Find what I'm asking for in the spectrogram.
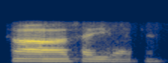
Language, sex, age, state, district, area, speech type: Hindi, male, 30-45, Madhya Pradesh, Gwalior, urban, conversation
